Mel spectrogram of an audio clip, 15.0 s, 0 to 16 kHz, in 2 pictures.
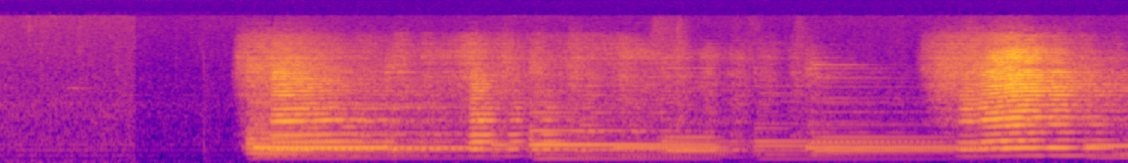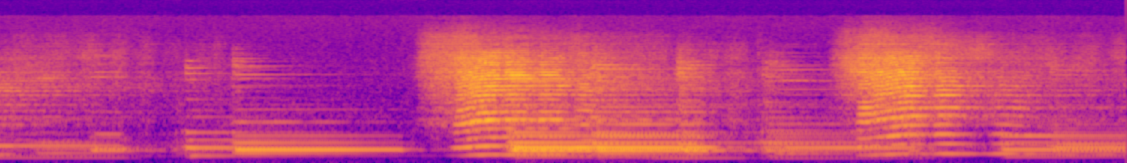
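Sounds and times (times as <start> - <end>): saxophone phrases over loudspeakers: 1.6 - 4.8, 6.2 - 8.5, 10.4 - 15.0.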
